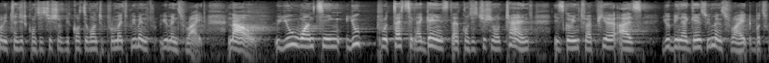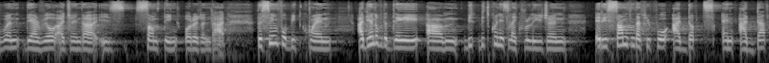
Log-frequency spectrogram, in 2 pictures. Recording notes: recorded at the 2022 Oslo Freedom Forum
